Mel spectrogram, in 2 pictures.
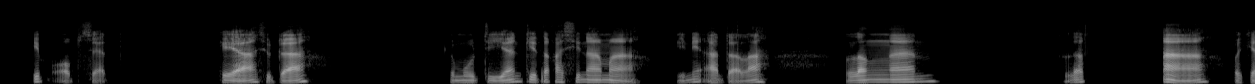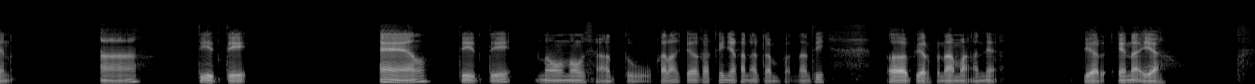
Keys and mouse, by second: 1.0 ctrl+p, 4.0-7.8 middle drag, 8.9 F2, 20.9 KP_0.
